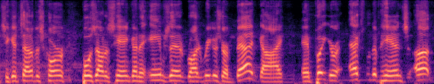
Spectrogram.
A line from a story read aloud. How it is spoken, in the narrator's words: he yells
